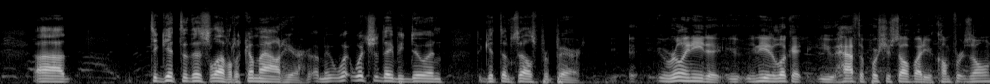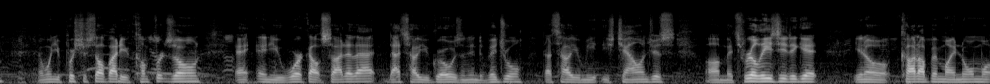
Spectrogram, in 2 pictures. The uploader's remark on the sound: On Location at Spartan Winter Agoge 001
